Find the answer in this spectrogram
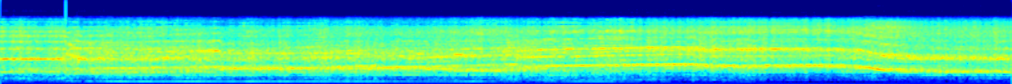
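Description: Formula One car's engine running in the pit garage, held at steady high revs. The pitch dips just under a second in, climbs slowly over the next several seconds, and falls back shortly before the end.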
